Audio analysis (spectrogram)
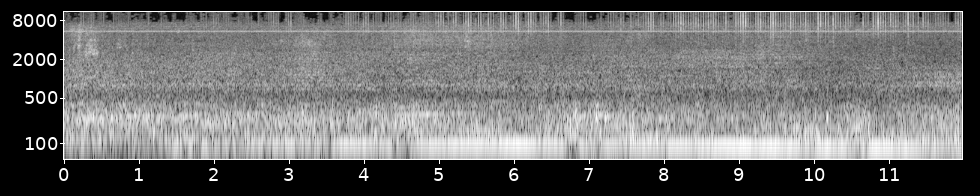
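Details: Steady low traffic rumble with no animal calls heard.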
